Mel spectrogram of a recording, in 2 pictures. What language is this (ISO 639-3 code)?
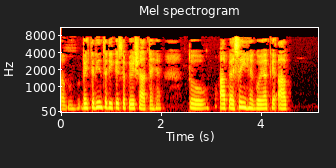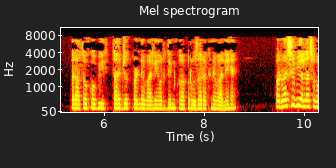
urd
